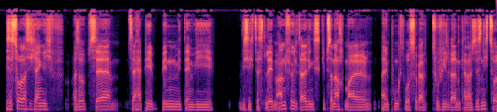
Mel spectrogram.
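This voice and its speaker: Ein Mann in seinen Dreißigern aus Tirol mit österreichischem Akzent, der als Gast im Radiostudio nachdenklich und mit häufigen Neuansätzen erzählt. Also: male voice, low voice, a little mellow, no echo, studio quality. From Tyrol, Austria. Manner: thoughtful, with frequent restarts. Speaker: guest musician. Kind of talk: relaxed radio interview. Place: radio studio.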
